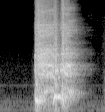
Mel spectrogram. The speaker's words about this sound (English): Welcome to the Coughing Podcast. Un, um, unfiltered, completely unfiltered coughing.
